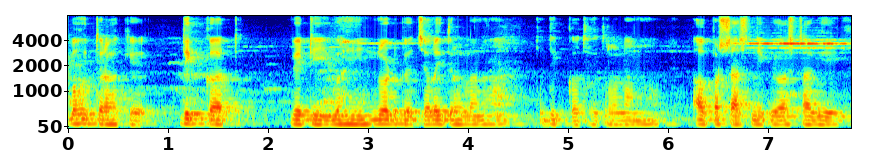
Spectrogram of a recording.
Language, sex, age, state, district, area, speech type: Maithili, male, 18-30, Bihar, Sitamarhi, rural, spontaneous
